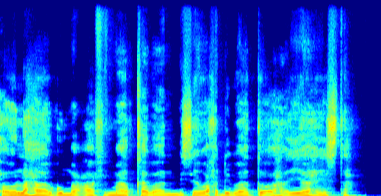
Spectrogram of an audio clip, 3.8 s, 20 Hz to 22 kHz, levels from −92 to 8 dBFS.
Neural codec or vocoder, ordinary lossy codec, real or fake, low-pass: vocoder, 44.1 kHz, 128 mel bands, Pupu-Vocoder; none; fake; none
